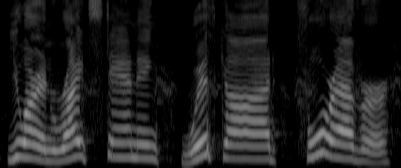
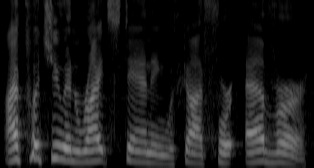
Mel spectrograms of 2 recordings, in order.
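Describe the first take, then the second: First: "You are in right standing with God forever" said slower and louder, leaning on "forever"; emphatic slow repeat. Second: Said in the usual way. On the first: Shown as a demonstration. Preacher repeating the promise to his congregation, slow and emphatic. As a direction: drive "forever" home, slowly and louder.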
